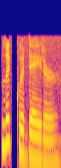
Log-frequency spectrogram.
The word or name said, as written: liquidator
